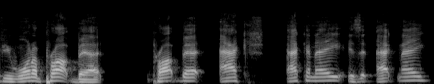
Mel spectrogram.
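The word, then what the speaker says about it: Achane: And if you want a prop bet Akane. Is it Akane? How do you say his name? He's hurt. A-Chain's out.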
